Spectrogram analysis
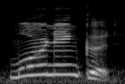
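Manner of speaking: bright high greeting, words back to front; cheery topsy-turvy hello; cheerful. A narrator's reading. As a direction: chirp it happily. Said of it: "he said cheerfully".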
